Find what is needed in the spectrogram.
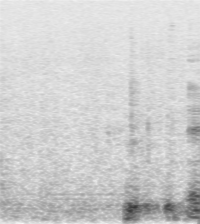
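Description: About a second of quiet room tone, then a man's drawn-out, creaky hesitation sound, a filler 'eee', as he starts speaking again.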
